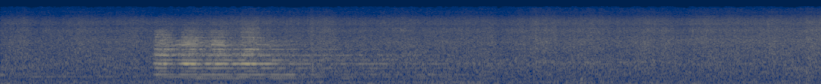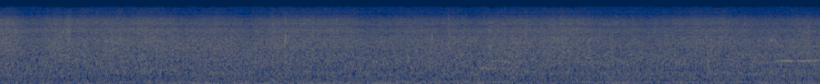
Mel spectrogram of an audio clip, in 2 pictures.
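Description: A horn blows once, a loud held note with several overtones lasting about a second, over a steady low rumble of boat motors and churning water.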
